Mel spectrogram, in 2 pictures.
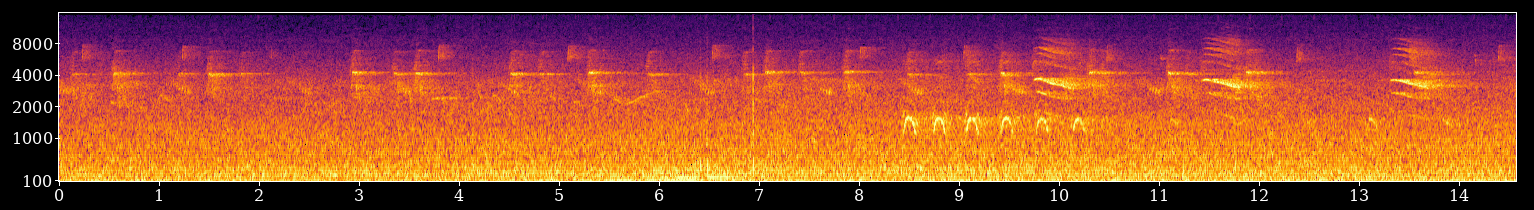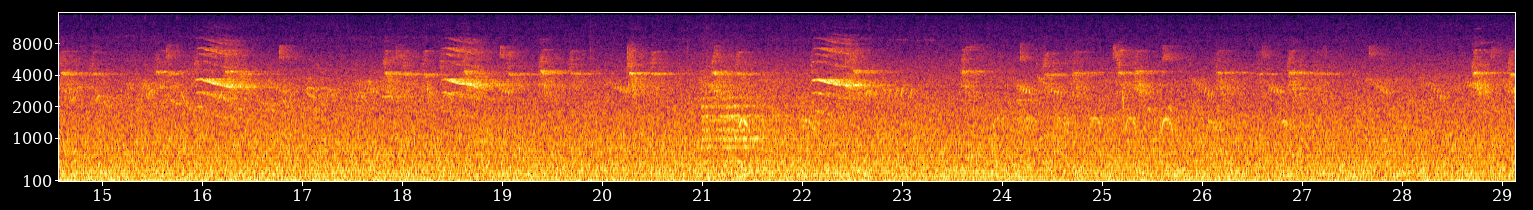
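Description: Woodland birds singing over a steady background hiss: one bird repeats a short, sharply falling note every couple of seconds, among other birds' short chirps and a brief buzzy trill.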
